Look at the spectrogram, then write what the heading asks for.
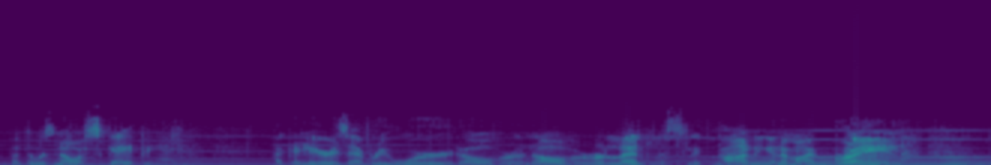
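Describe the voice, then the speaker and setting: An actor playing a fearful, haunted treasure diver, in dramatic old-time radio style. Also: male voice, medium pitch, close to an everyday voice. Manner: dramatic, tense delivery. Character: haunted, fearful male treasure diver telling his story. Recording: dull vintage radio recording with music behind.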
